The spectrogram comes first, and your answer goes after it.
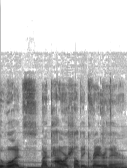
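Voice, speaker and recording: Over clear music in the background, a man uses a put-on character voice at a fairly low pitch and a moderate pace. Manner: put-on, dramatic.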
